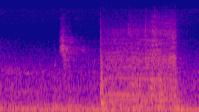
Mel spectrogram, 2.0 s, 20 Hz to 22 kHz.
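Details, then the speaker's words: 2006 Ford F150 5.4L 3V 4x4 driver's power window, master switch held up: motor hums evenly under a second, stops after two to three inches with switch still pressed; down works fine; faulty master window switch. "so that's where the customer said that sometimes it just it does roll up two three inches and it stops"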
